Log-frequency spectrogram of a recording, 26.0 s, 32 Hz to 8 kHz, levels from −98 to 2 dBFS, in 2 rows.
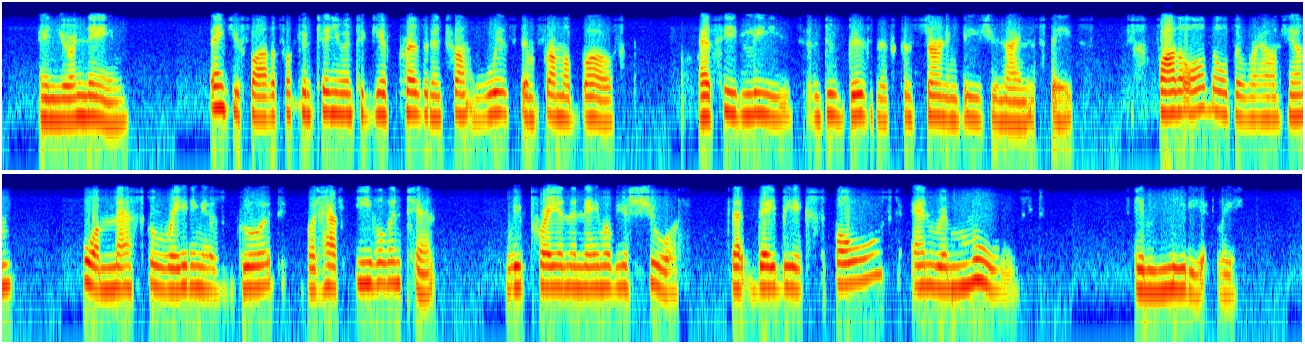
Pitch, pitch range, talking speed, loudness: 190 Hz, 175-200 Hz, 120 wpm, -20 LUFS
